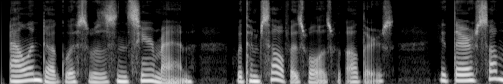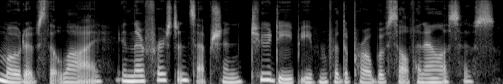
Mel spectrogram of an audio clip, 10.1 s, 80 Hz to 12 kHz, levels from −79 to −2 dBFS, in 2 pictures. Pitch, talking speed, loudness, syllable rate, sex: 195 Hz, 195 wpm, -19 LUFS, 5.6 syllables/s, female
